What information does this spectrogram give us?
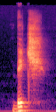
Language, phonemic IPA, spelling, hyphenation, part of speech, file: Dutch, /bɪtʃ/, bitch, bitch, noun, Nl-bitch.ogg
- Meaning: 1. bitch (somewhat general term of abuse for a woman; disagreeable, assertive, aggressive or malicious woman) 2. bitch (person in a submissive or low-placed position)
